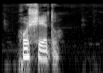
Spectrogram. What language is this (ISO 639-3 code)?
por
